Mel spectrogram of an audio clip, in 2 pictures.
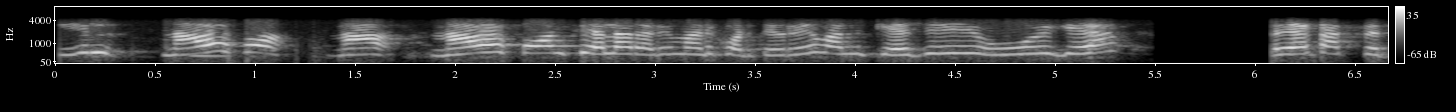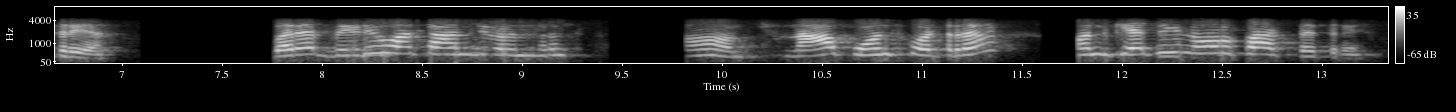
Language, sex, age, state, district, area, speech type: Kannada, female, 30-45, Karnataka, Vijayanagara, rural, conversation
